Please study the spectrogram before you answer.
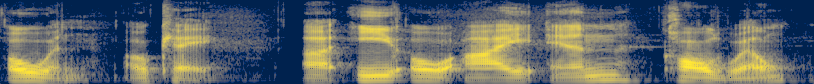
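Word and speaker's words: Eoin: comment here from Instagram first name is pronounced Owen okay e-o-i-n Caldwell Owen Caldwell thank you for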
